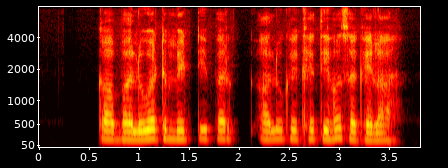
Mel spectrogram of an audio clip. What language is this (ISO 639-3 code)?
mag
